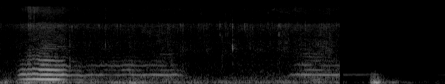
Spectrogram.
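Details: Bumblebees on a wild flower patch, recorded on an evening, too numerous to count; a loud low hum rises near, drops to a steadier drone, then a second short buzz passes before the sound cuts to quiet with a faint thump.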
